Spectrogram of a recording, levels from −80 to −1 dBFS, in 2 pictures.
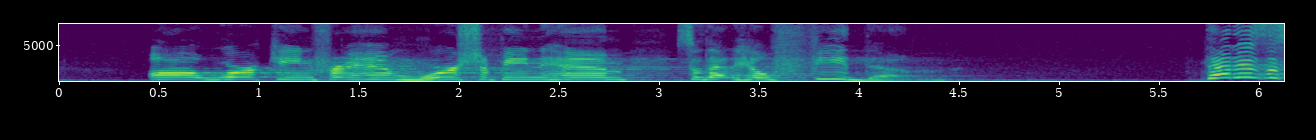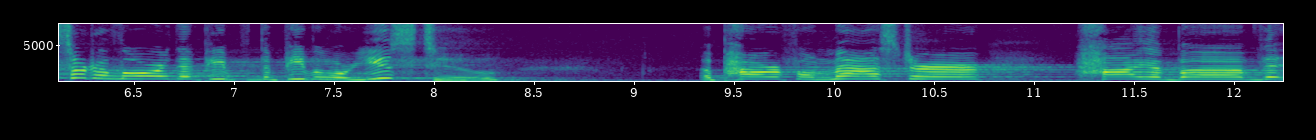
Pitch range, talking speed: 245-345 Hz, 135 wpm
